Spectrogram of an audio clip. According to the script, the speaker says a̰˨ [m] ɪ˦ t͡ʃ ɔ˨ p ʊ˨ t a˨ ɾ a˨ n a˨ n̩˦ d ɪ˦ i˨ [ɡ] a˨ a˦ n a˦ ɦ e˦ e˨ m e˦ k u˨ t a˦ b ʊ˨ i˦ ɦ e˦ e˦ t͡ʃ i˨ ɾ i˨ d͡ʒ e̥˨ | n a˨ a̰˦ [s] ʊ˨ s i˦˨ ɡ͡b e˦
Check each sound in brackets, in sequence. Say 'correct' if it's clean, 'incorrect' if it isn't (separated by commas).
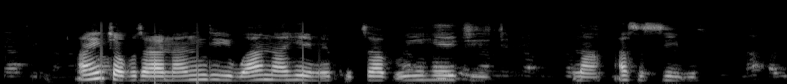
incorrect, incorrect, correct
